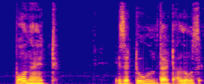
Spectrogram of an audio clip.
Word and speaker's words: pwnat: PWN pronounced as PONET is a tool that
